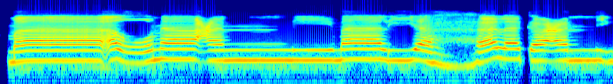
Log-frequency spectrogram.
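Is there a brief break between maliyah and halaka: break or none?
none. Maliyah runs straight into halaka without a break. The speaker calls it wrong. "nggak boleh kita idghamkan, nggak kayak gini"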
